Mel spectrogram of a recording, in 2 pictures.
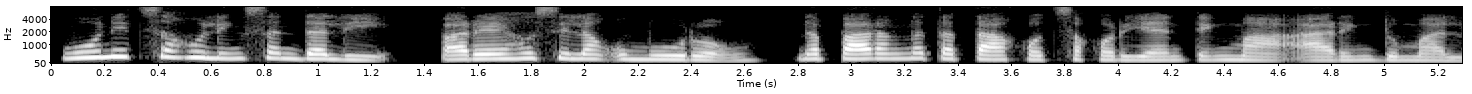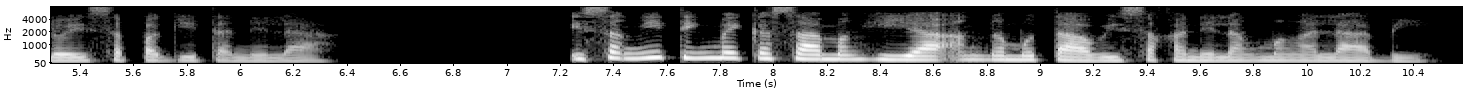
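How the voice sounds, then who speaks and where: A woman with a Filipino accent narrating a scripted love story in a measured, expressive, dramatic way. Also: medium pitch, dry recording, clean studio sound.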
